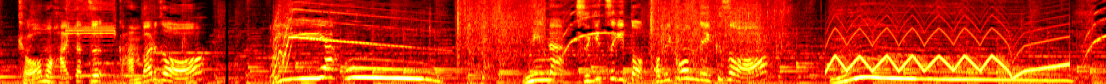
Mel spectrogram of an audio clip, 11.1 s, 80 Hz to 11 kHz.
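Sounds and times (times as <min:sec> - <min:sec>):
police siren wailing: 0:08.2 - 0:11.0.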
